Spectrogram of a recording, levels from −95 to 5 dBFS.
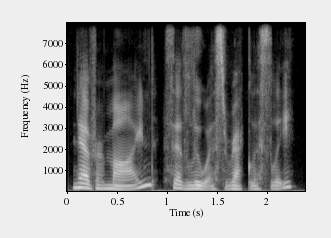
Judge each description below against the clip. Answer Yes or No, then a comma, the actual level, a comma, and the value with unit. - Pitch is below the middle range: No, medium, 170 Hz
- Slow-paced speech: Yes, slow, 125 wpm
